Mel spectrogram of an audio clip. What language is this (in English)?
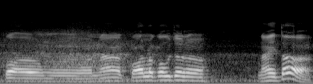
Odia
